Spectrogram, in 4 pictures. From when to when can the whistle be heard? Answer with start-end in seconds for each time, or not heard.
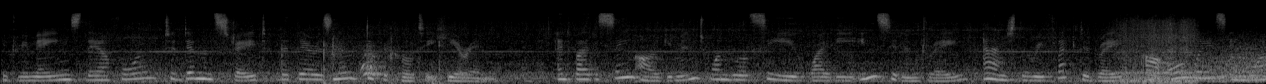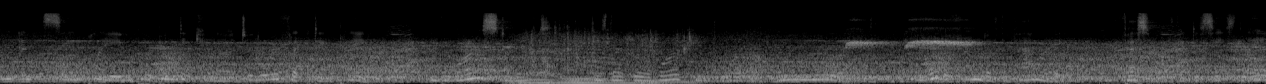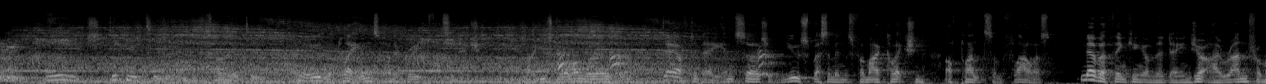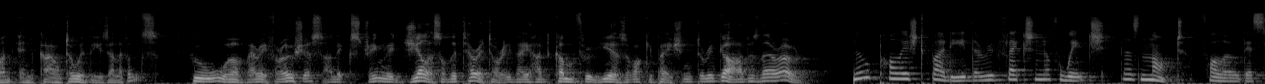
21.1-22.5.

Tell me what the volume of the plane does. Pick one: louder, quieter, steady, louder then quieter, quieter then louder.
louder.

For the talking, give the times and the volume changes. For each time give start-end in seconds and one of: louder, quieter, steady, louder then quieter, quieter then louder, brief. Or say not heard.
0.0-50.5 steady.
